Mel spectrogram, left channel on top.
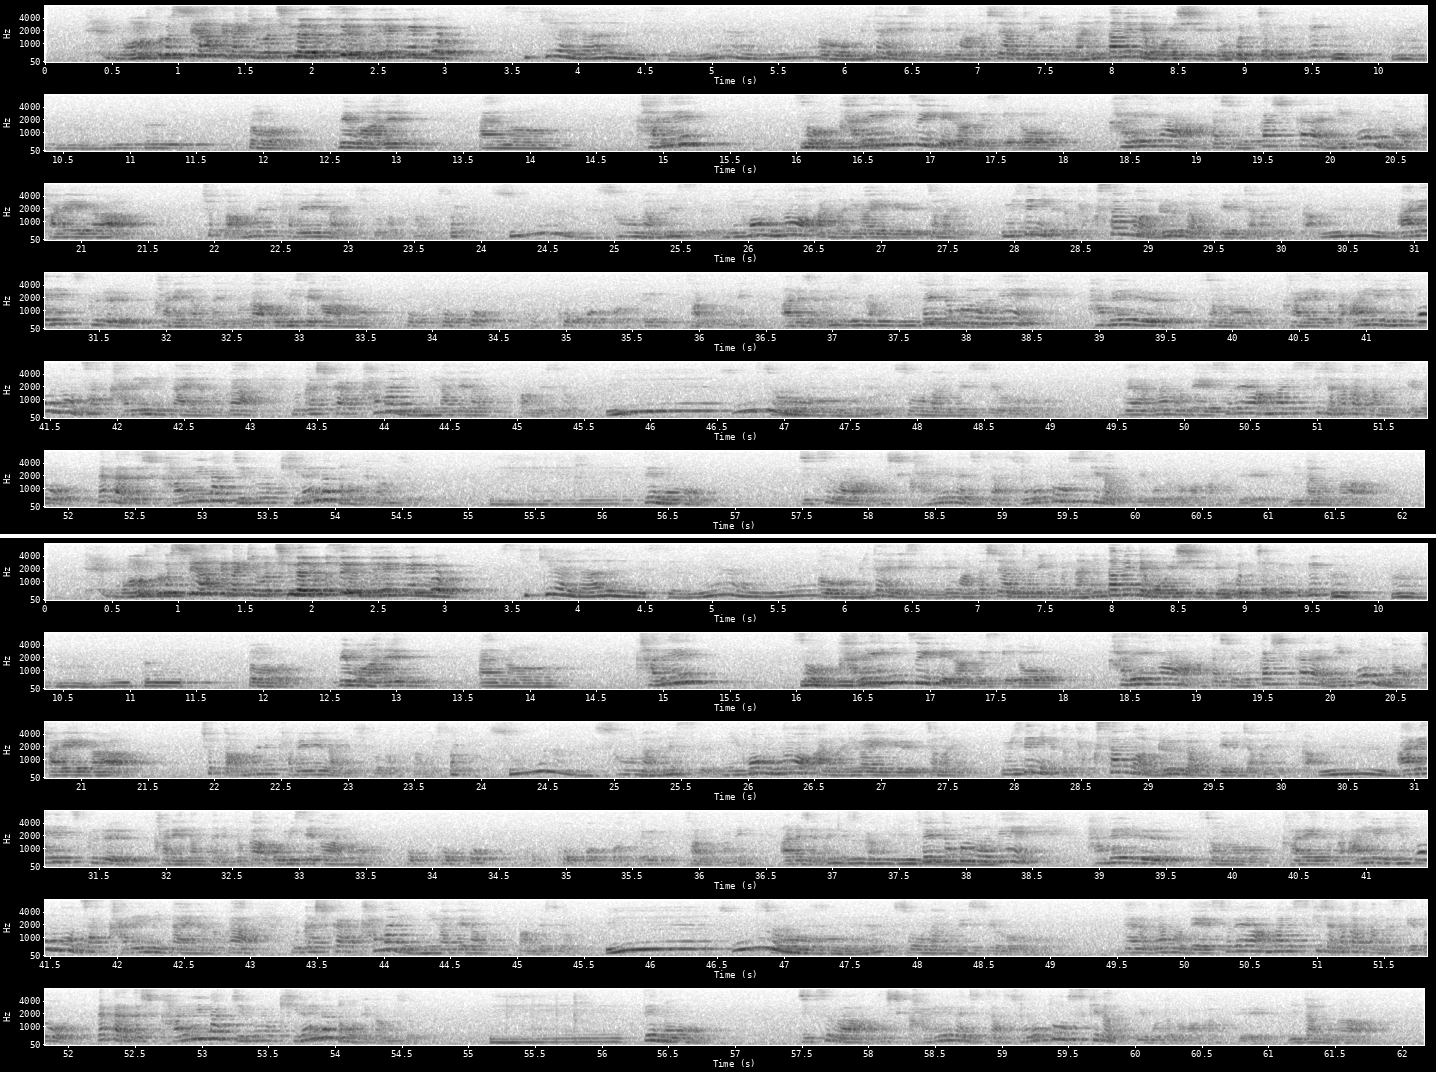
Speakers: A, on the right; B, on the right.
A: <laughs>
B: 当、ものすごい幸せな気持ちになりますよね。
A: 本当、そう。
B: <laughs>
A: 好き嫌いがあるんですけどね、あれもね。
B: そう、みたいですね。でも私はとにかく何食べても美味しいって思っちゃう。
A: うん。
B: <laughs>
A: うん、うん、うん。本当に。
B: そう。
A: 本当にそう。
B: でもあれ、あの、カレーそう、
A: うん、うん、
B: カレーについてなんですけど、
A: うん。
B: カレーは私昔から日本のカレーがちょっとあまり食べれない人だったんですよ。
A: あ、そうなんですね。
B: そうなんです。日本の、あの、いわゆる、その、い店に行くとたくさんのルーが売ってるじゃないですか。
A: うん。
B: あれで作るカレーだったりとか、お店のあの、こ、ここ、こ、こ、こ、こ、うんさんとかね、あるじゃないですか。
A: うん、うん、うん、うん、
B: そういうところで食べる、
A: うん。うんうん
B: その、カレーとか、ああいう日本のザ・カレーみたいなのが、昔からかなり苦手だったんですよ。
A: ええそうなんですね。
B: そう、そうなんですよ。だ、なので、それはあんまり好きじゃなかったんですけど、だから私、カレーが自分は嫌いだと思ってたんですよ。
A: ええ
B: でも、実は私、カレーが実は相当好きだっていうことが分かっていたのが、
